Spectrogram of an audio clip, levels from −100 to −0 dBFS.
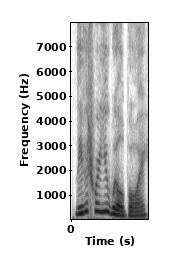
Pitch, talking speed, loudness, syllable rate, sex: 240 Hz, 310 wpm, -15 LUFS, 7.6 syllables/s, female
